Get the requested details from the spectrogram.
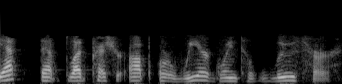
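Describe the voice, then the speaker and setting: A put-on character voice, gruff and raspy, middle in pitch, at a moderate pace with fairly even intonation. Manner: urgent, alarmed.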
